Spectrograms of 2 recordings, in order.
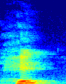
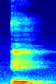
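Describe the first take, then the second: First: It begins with an h sound. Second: It begins directly with the vowel. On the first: This is how the written character is normally read. "ici le kana c'est bien He" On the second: This is how the character is read as the direction particle. "mais la particule on va la prononcer E"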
